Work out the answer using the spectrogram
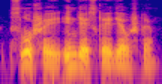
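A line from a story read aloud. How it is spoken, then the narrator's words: Calm reply. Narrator (Russian): спокойно ответил Загоскин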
